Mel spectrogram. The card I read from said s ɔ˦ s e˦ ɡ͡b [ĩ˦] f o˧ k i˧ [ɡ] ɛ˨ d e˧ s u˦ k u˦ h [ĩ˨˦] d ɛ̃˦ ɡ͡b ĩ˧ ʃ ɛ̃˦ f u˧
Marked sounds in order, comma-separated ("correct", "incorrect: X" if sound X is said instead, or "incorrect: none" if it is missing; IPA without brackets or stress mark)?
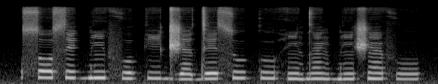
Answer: correct, incorrect: d͡ʒ, incorrect: ĩ˧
